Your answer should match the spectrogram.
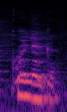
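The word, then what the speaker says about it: kolega: Коллега. На «е» ударение.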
